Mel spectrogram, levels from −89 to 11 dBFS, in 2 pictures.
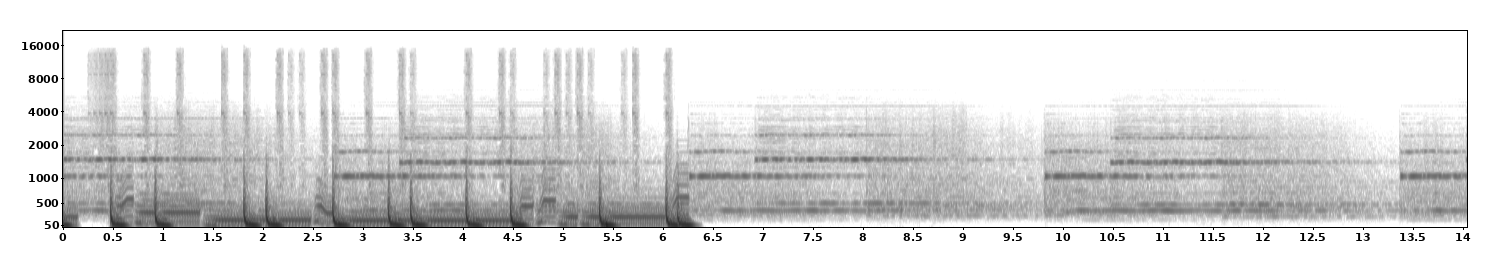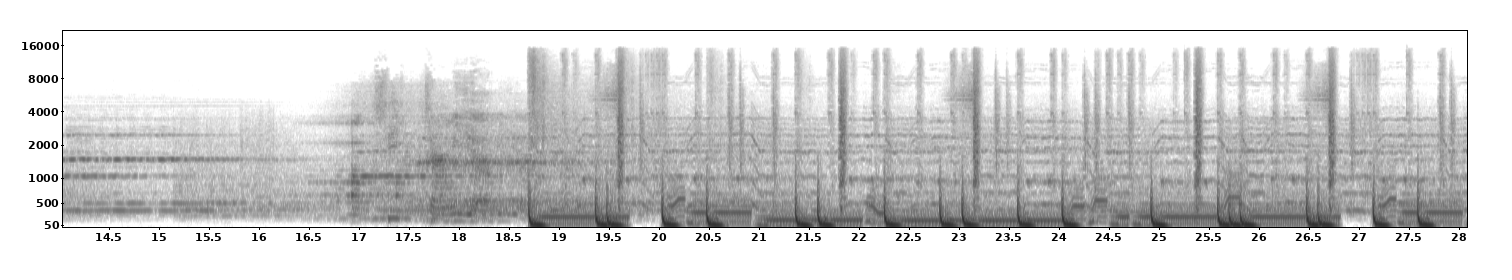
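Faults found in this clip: Nothing stood out on listening to this recording, and there is no fault to log against it.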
